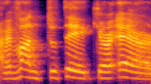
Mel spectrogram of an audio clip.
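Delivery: put-on vampire voice. Streamer talking to chat, doing a Count Dracula voice. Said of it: "I'm kind of like Count Dracula".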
